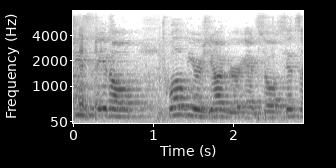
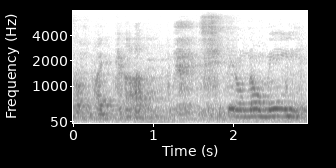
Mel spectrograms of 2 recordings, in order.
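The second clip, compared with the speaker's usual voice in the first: hushed, much softer aside; dismayed whisper; 2 semitones higher, 10 dB quieter than usual. Retold or imitated. Realizing fans don't recognize him.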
